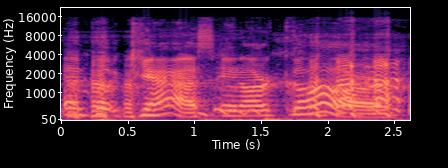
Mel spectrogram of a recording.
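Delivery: mock American. Mocking Americans game.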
